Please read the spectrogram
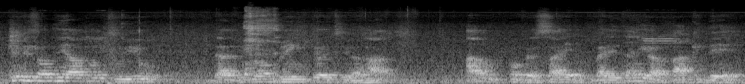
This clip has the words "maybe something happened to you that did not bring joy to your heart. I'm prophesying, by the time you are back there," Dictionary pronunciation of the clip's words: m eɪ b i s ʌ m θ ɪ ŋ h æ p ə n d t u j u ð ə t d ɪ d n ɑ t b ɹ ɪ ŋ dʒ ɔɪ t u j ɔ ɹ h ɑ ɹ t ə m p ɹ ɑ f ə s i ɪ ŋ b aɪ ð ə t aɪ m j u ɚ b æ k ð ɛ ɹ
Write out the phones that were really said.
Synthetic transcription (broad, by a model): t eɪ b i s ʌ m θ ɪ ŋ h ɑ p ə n t u j u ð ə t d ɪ n ɑ t b ɹ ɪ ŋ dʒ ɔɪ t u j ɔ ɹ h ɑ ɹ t ə m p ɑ p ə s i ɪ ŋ b aɪ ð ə t aɪ m j u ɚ b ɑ k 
